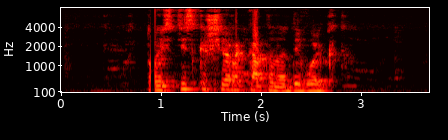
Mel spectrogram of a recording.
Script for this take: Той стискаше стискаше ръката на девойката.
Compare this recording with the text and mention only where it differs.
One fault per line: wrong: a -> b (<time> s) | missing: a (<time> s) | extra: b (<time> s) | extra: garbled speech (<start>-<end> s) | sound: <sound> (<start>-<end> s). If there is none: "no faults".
sound: dropout (0.9-0.9 s)
missing: стискаше (1.7 s)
